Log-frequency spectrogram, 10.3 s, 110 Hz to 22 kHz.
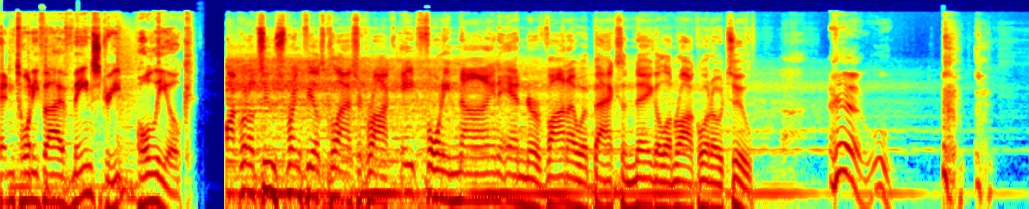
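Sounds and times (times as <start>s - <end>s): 
speech: 0.0s - 7.6s, 8.3s - 10.0s
person coughing after snorting a pixie stick: 7.8s - 10.1s.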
